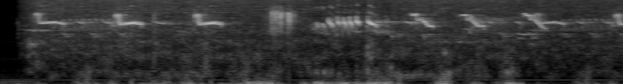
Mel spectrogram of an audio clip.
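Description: Warbling white-eye (mejiro) song, a small green and gray bird introduced to Hawaii from Japan, in a recording from the Cornell Lab of Ornithology: a steady series of high, thin, rapid chirps and twittering phrases, clear, over a faint insect-like hiss with some low thumps.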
